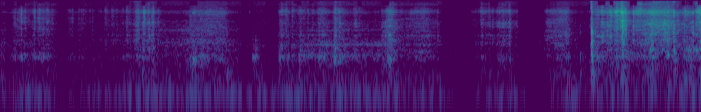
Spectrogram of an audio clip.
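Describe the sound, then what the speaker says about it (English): Scissors trimming paper scraps into journal cards: a quiet, close series of short snipping and sliding cuts, several blades closing in quick succession with brief pauses between them. "Just going to trim these up"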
